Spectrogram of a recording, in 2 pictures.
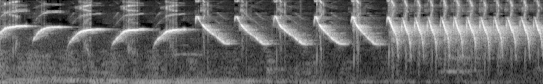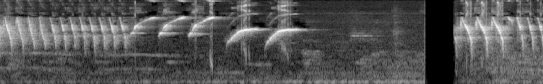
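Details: Caged canary singing loudly in a long, fast sequence: repeated rising-falling whistled notes, then a rapid buzzy trill, more sweeping whistles, a short pause and another burst, with faint low hum underneath.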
